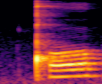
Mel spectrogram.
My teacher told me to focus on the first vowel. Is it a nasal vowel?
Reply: no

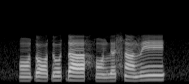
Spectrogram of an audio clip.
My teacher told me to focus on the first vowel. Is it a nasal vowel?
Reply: yes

